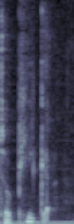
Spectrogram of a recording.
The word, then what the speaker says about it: Topeka: I think it's pronounced Topeka. – Is it Topeka? – Yeah.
